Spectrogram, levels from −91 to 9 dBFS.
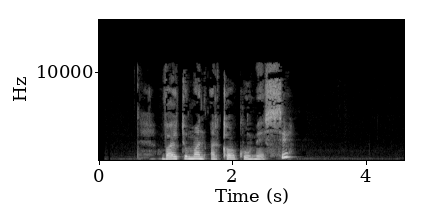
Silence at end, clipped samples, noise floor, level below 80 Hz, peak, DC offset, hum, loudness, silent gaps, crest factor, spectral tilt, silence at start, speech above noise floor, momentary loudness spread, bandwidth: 1.7 s; under 0.1%; -71 dBFS; -72 dBFS; -2 dBFS; under 0.1%; none; -19 LUFS; none; 18 dB; -5.5 dB/octave; 0.95 s; 53 dB; 6 LU; 11.5 kHz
